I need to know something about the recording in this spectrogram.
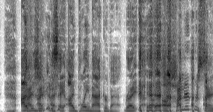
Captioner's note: laughs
